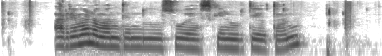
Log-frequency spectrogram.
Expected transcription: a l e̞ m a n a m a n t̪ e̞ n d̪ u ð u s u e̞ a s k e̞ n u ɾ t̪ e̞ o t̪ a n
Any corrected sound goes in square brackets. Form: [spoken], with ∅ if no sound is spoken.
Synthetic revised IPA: a [r] e̞ m a n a m a n t̪ e̞ n d̪ u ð u s u e̞ a s k e̞ n u ɾ t̪ e̞ o t̪ a n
